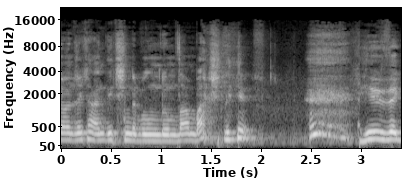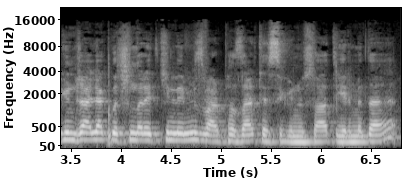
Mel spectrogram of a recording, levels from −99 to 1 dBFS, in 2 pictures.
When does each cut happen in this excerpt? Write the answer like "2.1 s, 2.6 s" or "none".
3.0 s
